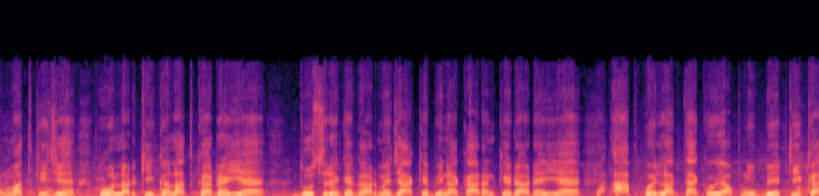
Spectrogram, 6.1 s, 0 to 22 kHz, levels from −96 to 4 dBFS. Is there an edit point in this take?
yes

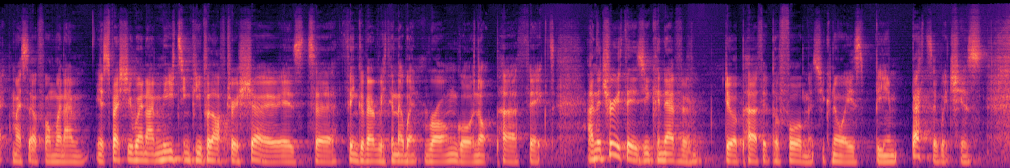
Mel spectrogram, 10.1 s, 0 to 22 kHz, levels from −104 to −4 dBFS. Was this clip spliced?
no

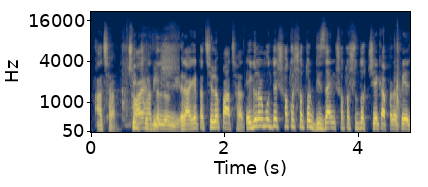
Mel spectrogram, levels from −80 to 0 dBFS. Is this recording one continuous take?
no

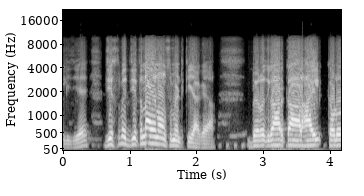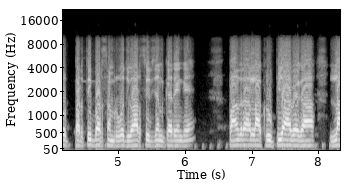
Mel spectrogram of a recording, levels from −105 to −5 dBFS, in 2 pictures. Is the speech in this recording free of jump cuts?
yes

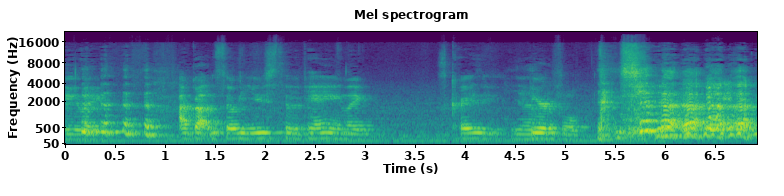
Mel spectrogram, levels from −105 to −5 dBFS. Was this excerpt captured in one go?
no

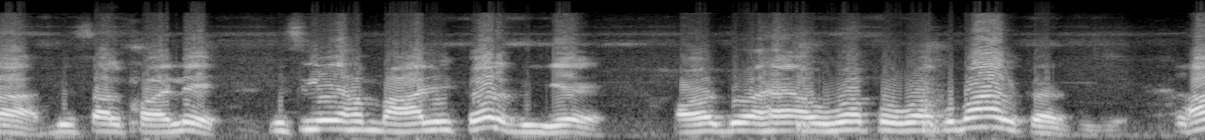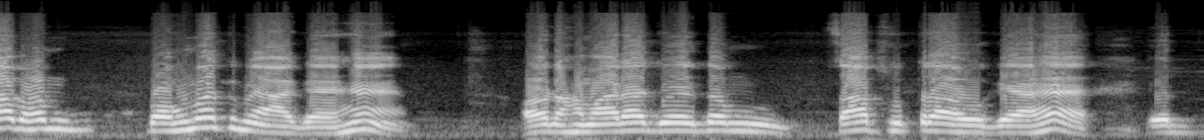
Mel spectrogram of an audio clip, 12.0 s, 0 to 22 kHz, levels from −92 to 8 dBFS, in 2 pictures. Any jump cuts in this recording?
no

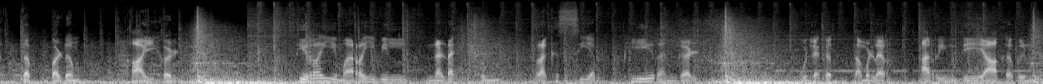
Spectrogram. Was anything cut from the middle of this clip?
no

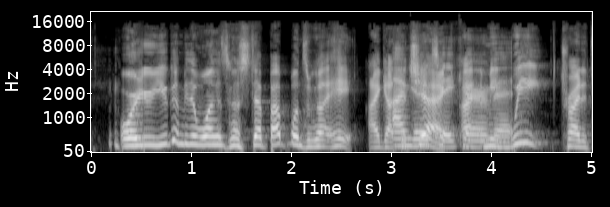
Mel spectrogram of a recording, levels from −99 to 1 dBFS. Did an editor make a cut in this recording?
no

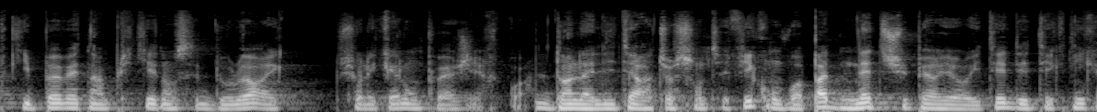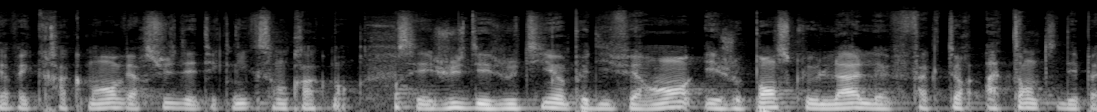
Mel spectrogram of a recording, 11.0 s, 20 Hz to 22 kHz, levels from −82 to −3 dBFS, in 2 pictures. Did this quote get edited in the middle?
yes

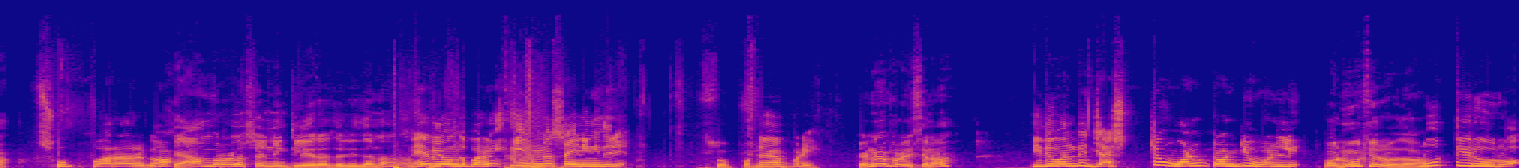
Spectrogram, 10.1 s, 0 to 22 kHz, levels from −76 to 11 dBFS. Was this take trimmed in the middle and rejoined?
no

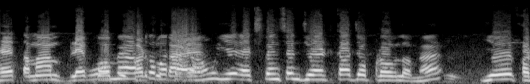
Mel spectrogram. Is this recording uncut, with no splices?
yes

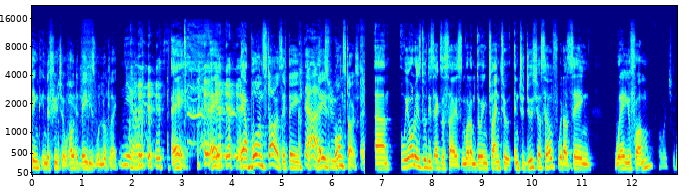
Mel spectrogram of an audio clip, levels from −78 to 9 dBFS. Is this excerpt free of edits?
no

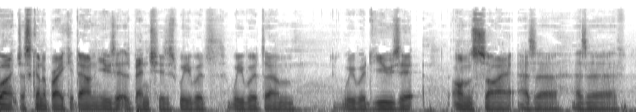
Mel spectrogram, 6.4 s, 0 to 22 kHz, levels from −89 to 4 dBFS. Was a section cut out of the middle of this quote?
no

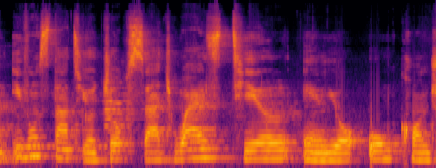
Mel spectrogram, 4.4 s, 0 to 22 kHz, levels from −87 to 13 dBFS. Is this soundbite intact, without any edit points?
yes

